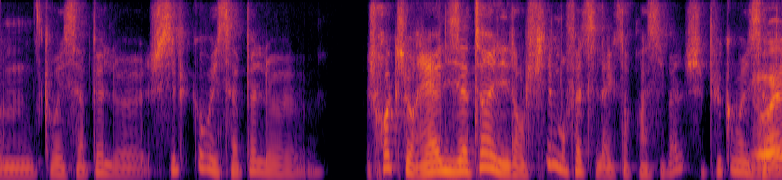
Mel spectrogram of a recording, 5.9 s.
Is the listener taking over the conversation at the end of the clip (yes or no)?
yes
